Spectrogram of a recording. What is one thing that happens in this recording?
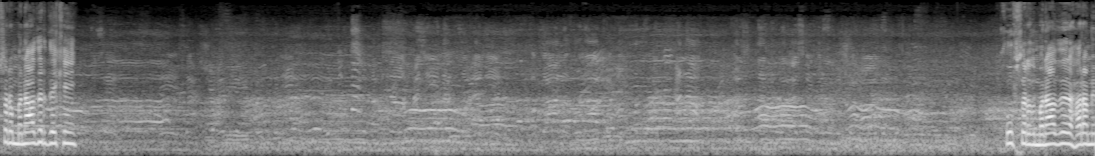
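A man recites in a steady, melodic voice nearby.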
